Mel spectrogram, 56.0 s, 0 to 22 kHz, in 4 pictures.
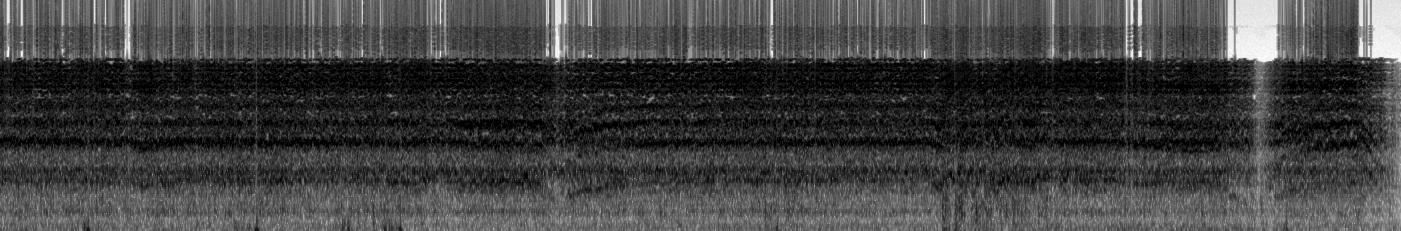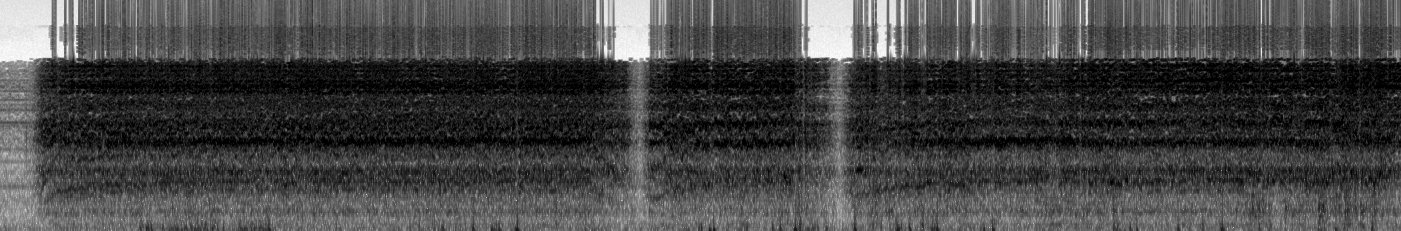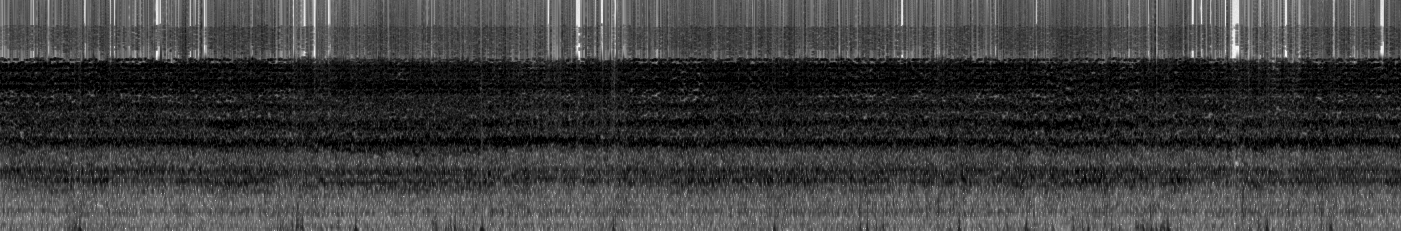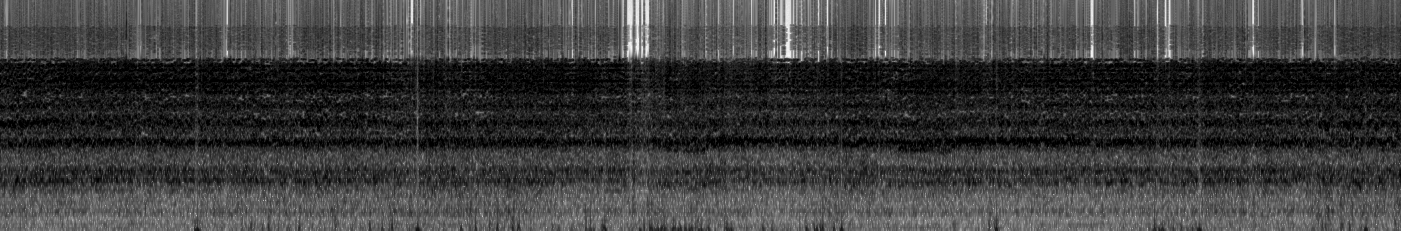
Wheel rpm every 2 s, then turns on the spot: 230, 230, 210, 220, 230, 230, 130, 130, 210, 210, 150, 150, 220, 230, 240, 220, 220, 230, 230, 220, 230, 220, 230, 230, 220, 220, 240, 230.
none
